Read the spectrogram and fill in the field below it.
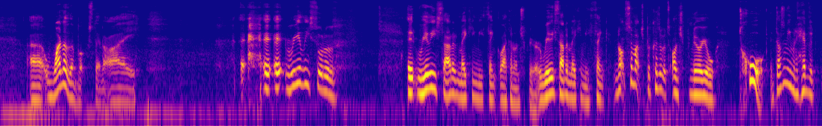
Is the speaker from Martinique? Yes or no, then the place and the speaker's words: no; New Zealand; as a Kiwi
